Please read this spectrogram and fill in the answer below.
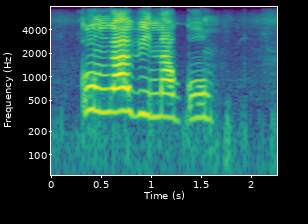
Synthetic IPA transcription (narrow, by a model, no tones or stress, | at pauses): kʼʊŋɡaβinakʼʊ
